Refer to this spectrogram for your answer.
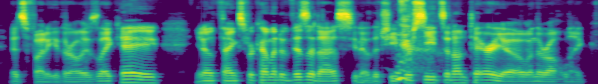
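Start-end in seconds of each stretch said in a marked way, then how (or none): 1.2-5.3 loud, dripping, sarcastic put-on fake hospitality. Retelling how fans in Ottawa greet visiting Leaf fans: imitating sarcastic Ottawa fans. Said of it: "It's really sarcastic".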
